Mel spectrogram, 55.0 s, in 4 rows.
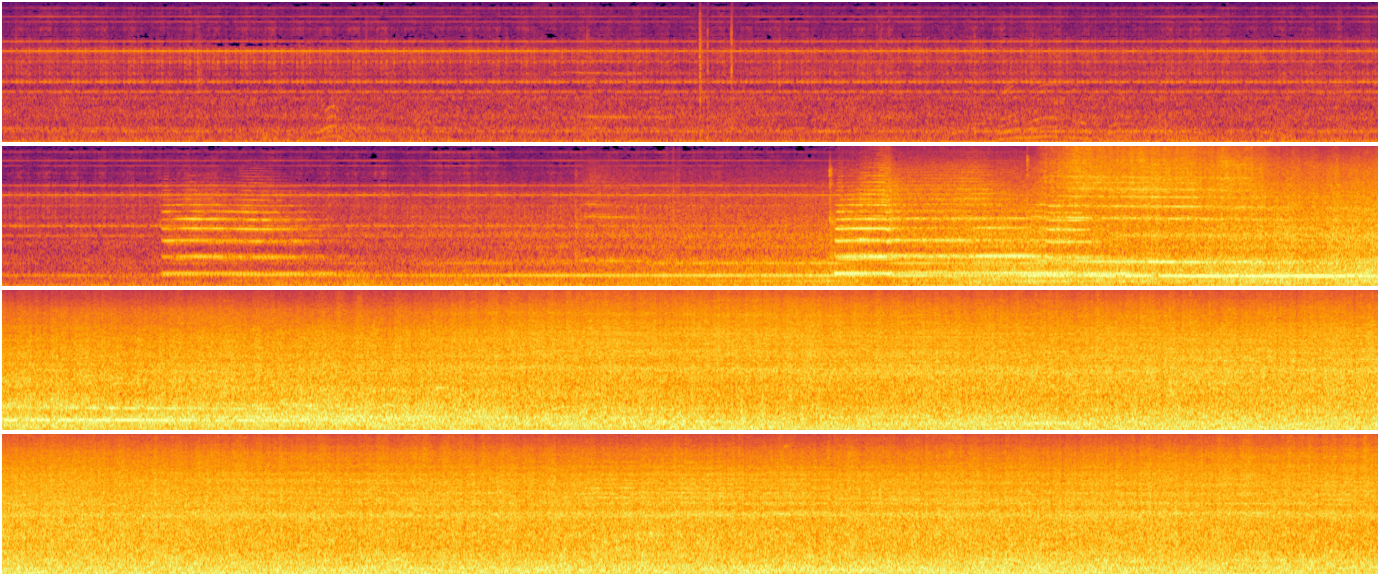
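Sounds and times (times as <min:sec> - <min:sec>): freight train rumbling past: 0:14.7 - 0:55.0
train horn blast: 0:15.4 - 0:17.1, 0:19.5 - 0:20.2, 0:21.8 - 0:30.0.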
